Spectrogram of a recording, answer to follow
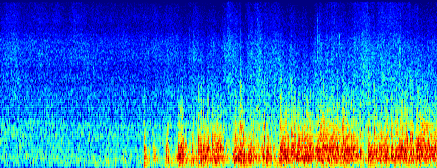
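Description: Steady rush of water from the S.S. Badger's hull wash as the ferry passes close by, overwhelmed from about three seconds in by loud, gusty wind buffeting the microphone.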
